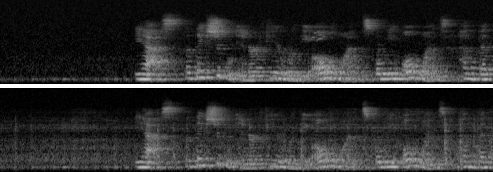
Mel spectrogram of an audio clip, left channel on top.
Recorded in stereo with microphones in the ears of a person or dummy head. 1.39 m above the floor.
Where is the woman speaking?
15° right (ahead or behind), 3 m; by 4.8 s 45° right (ahead or behind), 4 m.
